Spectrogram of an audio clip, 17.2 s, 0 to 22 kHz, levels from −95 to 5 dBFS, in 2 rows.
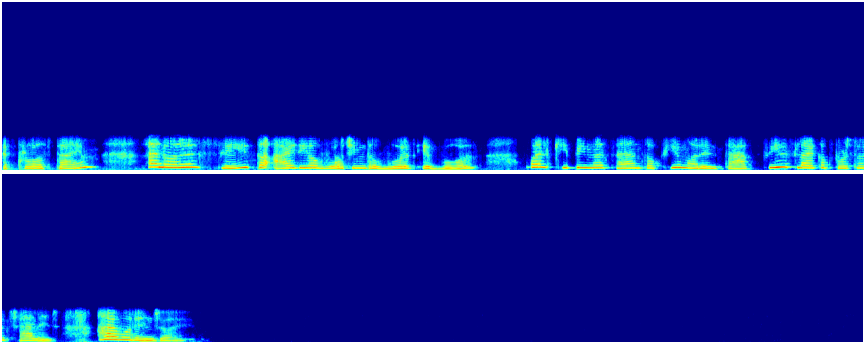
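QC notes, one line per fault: Throughout: Opus voice compression. The speech is muffled and hoarse, with a slightly robotic edge. Nothing is present above about 4.2 kHz, so the band has been cut to narrowband and consonants lose their crispness. The codec runs in its linear-prediction voice mode and codes the excitation very coarsely, which fits a bitrate near 6 kbps. The damage is heavy. It uses long 60 ms frames.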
